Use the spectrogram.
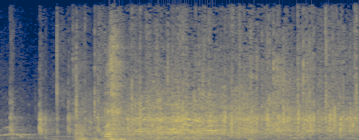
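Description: Light, scattered applause from an audience rises after a brief moment and continues steadily at a modest level, many hands clapping without much enthusiasm, in response to a mention of Volodymyr Zelensky addressing Parliament in Westminster Hall.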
